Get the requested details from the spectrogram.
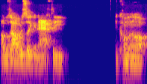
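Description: A man talks in a Newfoundland accent. His voice sits fairly low. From Newfoundland, Canada. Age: 30s. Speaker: reality TV contestant. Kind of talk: casual interview. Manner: animated.

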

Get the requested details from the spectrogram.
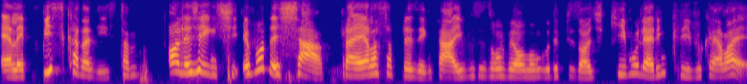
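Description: A woman with a plain, everyday voice speaks at a fairly quick pace and a fairly high pitch, with lively intonation. Her loudness swings widely, and the sound is dry and close with no echo. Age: young. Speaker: podcast co-host. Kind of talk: casual chat.

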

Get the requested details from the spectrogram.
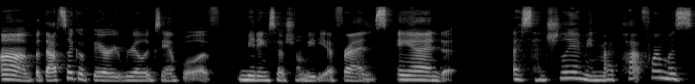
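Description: A woman with an American accent speaks at medium pitch and a moderate pace, with ordinary pitch variation. It is an unremarkable speaking voice in a very clean recording with a silent background. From South Florida (West Palm Beach), early childhood North Carolina. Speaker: social media creator. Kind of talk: podcast interview.

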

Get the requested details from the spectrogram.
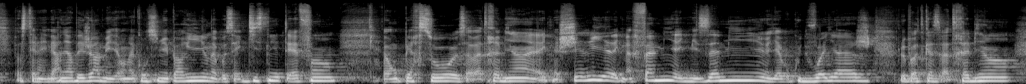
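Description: A man with a fairly high pitch talks at a moderate pace with fairly even intonation. Room echo and noticeable background noise are both audible. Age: 20s. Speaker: tech entrepreneur. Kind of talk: interview. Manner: hesitant, many fillers.

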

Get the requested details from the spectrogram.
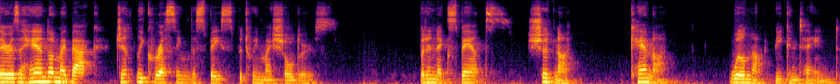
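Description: A woman speaks at a fairly slow pace with long, frequent pauses. Her very deep, low voice has vocal fry and fairly even intonation. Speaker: poet and podcast host. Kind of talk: poetry reading, spoken word. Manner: slow, hushed, sensual, with repetition and rising intensity.

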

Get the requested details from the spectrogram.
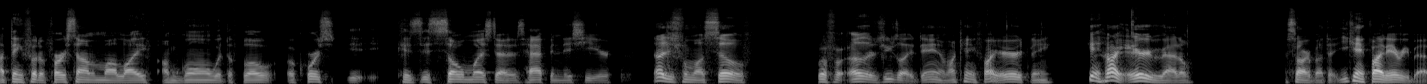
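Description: The speech moves at a fairly quick pace with ordinary pitch variation. The recording is very clean, with a silent background. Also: man, fairly low pitch for a man. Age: 30s. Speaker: podcast host. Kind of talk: casual monologue. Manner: rambling, loose delivery.

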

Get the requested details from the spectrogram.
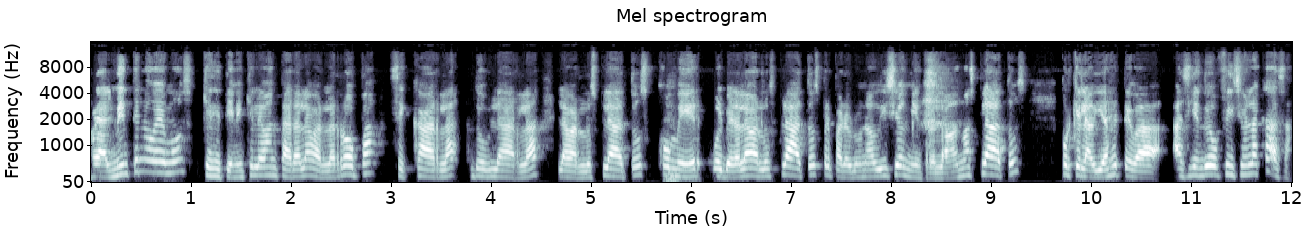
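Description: In a normal speaking voice, a woman of medium pitch talks at a moderate pace with lively intonation and hardly any pauses, the sound dry and close with no echo. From Colombia, Medellín. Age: 30s. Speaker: comedian. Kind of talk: casual chat.

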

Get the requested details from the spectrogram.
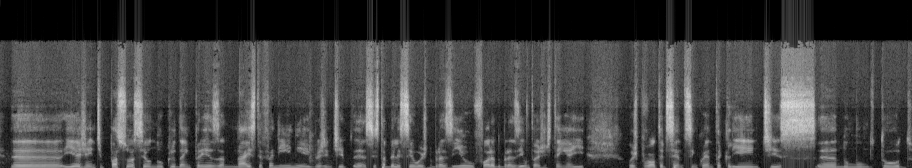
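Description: A plain, everyday voice moves at a fairly slow pace with fairly even intonation, in a dry, close sound with no echo. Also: man, fairly high pitch for a man. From Mato Grosso do Sul, Brazil. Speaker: tech company executive. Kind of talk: interview.

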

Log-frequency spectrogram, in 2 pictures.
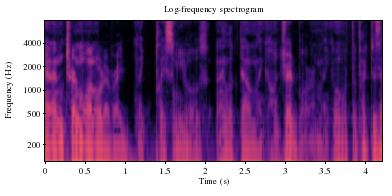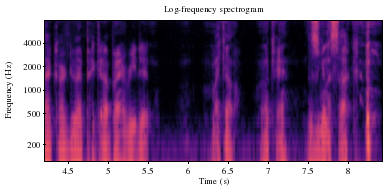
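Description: A man's very deep, low voice, somewhat breathy and dark and mellow in tone, at a very fast pace. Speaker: podcast host. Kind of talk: casual chat. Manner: relaxed, many filler words.

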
